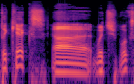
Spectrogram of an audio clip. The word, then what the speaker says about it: Qix: They're going to start off with the game called Kix, spelled Qix, and I only knew it was called Kix because EGM told me that's how you pronounce it.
